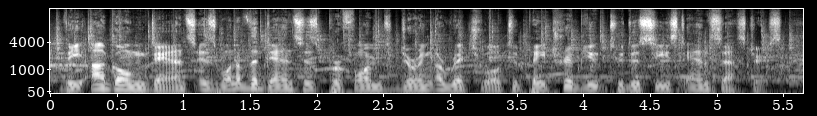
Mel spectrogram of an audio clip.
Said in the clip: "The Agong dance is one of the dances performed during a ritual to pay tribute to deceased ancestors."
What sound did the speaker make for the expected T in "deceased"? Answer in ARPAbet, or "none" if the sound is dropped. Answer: T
